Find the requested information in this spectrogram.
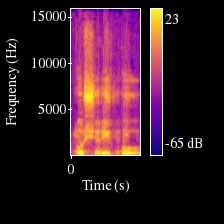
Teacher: را زیر کی وجہ سے باریک پڑھا جائے گا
